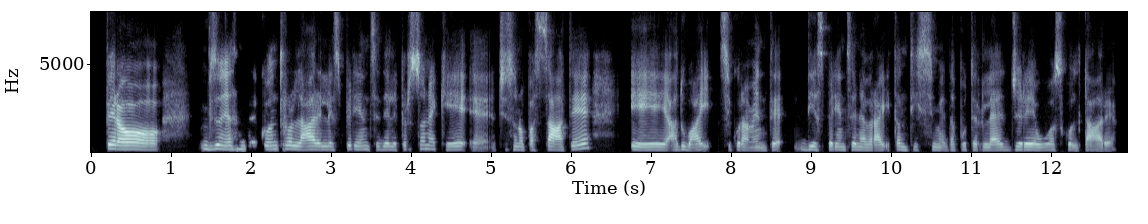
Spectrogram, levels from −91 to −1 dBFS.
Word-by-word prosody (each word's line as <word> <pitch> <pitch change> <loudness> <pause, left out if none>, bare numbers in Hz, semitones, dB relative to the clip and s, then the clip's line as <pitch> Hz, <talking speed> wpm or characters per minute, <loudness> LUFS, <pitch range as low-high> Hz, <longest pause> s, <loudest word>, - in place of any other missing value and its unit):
però, 195 -6 +8 0.5
bisogna 200 -1 -1 0.3
controllare 195 -3 0
le 180 0 -6
esperienze 185 0 -5
delle 170 0 -5
persone, 200 +2 +2
che, 175 +1 -3
ehm, - - -9
ci - - -2
sono 175 -2 -4
passate 170 - +3 0.5
e 165 -2 +1
a 155 - -2
Dubai, 160 -2 -3
sicuramente, 160 - -5
di 175 +1 -9
esperienze 170 -1 -3
ne 160 - -6
avrai 155 -1 -3
tantissime 160 -2 -6
da 155 - -12
poter 165 0 -11
leggere 160 +2 -1
o 160 +1 -5
ascoltare. 485 - -3
170 Hz, 120 wpm, -22 LUFS, 160-190 Hz, 0.5 s, però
